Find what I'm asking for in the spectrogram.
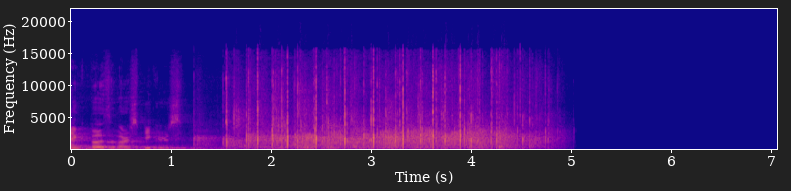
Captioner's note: applause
